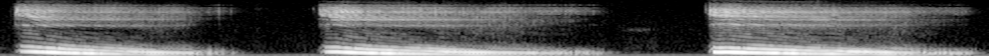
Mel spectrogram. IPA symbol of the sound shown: iː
